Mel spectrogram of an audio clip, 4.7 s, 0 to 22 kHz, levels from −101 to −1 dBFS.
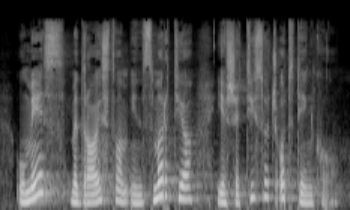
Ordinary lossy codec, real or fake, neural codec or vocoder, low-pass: MP3, 64 kbps; real; none; 14.4 kHz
